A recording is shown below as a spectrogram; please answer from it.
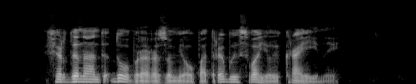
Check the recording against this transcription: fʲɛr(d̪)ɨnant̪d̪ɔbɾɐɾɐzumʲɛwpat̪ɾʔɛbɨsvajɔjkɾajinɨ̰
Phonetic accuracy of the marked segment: correct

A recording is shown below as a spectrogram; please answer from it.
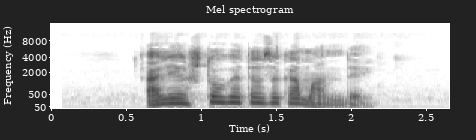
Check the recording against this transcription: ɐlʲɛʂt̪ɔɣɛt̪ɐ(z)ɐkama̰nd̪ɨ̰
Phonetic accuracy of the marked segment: correct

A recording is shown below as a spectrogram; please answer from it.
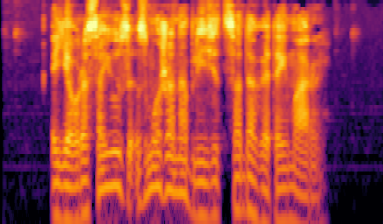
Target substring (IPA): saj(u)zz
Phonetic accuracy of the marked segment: correct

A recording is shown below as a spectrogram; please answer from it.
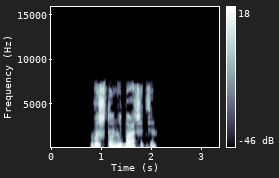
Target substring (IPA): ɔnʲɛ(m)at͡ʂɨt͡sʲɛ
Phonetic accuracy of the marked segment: incorrect: b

